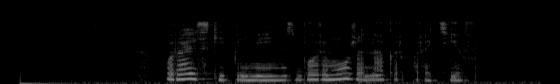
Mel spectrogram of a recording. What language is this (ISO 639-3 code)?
rus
